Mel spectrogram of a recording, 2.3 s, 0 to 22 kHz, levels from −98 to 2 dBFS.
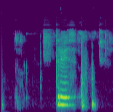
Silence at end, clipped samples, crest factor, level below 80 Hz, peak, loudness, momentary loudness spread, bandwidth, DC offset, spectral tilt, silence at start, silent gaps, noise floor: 0.25 s; under 0.1%; 18 dB; -74 dBFS; -2 dBFS; -18 LUFS; 23 LU; 7.6 kHz; under 0.1%; -4 dB/octave; 0.85 s; none; -52 dBFS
